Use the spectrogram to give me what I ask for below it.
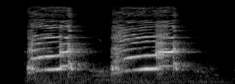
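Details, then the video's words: Ayam Ketawa chicken crowing, described as melodious: two loud harmonic phrases about a second apart, each a steady tone that rises in pitch and stress near its end before fading, in a quiet setting. "suara merdu ayam betkokok ayam ketawa"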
